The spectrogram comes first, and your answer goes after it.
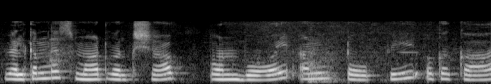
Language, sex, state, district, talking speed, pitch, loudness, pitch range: Telugu, female, Andhra Pradesh, Annamaya, 145 wpm, 235 Hz, -15 LUFS, 225-255 Hz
